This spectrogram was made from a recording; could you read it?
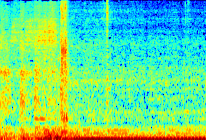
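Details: Hyundai Creta restarted after alternator fan belt reset fixed no-charge battery-draining fault, clutch pressed to start: brief crank catches quickly and settles into smooth even low idle; normal start.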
